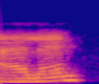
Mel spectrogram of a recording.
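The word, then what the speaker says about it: island: टू गो टू द आइलैंड एस को silent रखा गया आइलैंड एट वंस गगन गगन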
